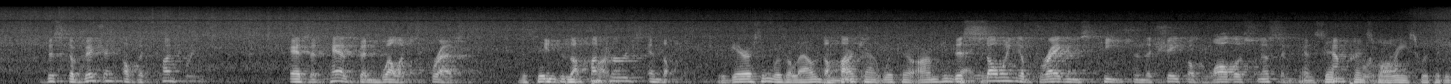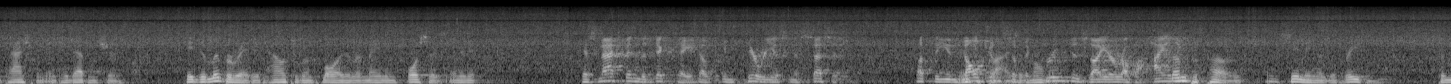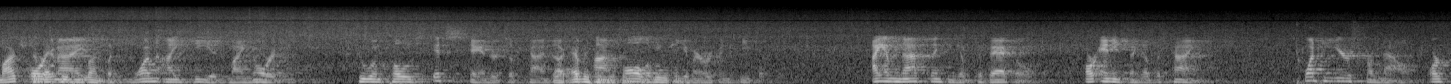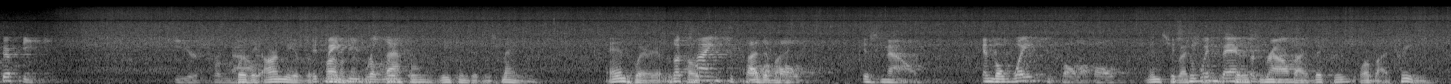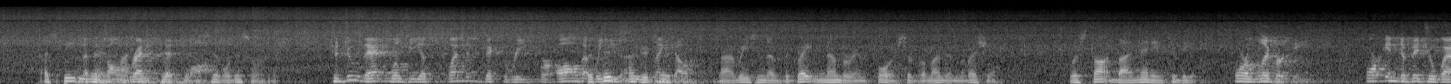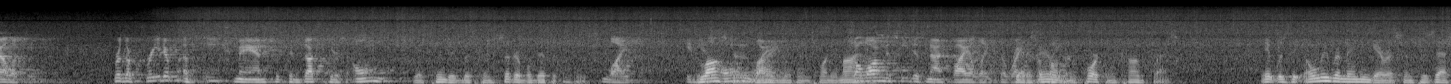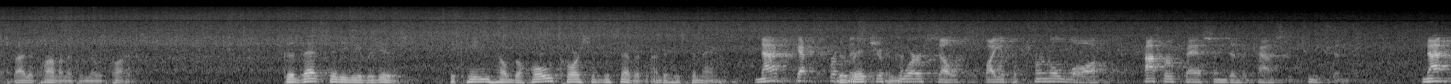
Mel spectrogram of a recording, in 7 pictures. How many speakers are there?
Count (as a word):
two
